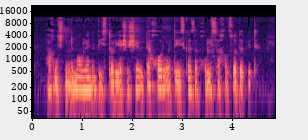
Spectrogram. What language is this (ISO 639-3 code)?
kat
